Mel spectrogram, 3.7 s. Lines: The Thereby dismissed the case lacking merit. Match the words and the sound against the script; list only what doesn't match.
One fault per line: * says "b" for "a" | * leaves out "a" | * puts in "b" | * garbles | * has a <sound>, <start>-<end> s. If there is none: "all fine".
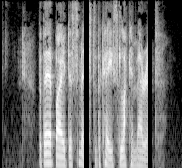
* has a dropout, 1.7-1.8 s
* has a dropout, 3.0-3.0 s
